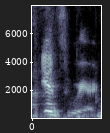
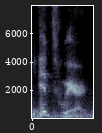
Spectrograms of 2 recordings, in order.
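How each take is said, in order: First: Amused exclaim. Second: Whispered repeat. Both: Real, not acted.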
